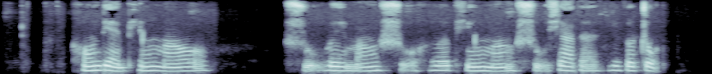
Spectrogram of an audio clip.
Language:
Chinese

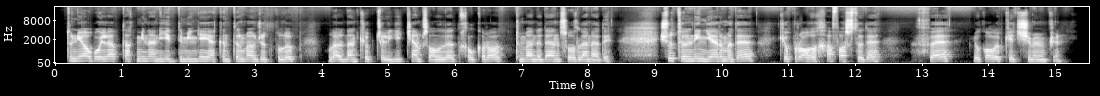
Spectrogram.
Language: Uzbek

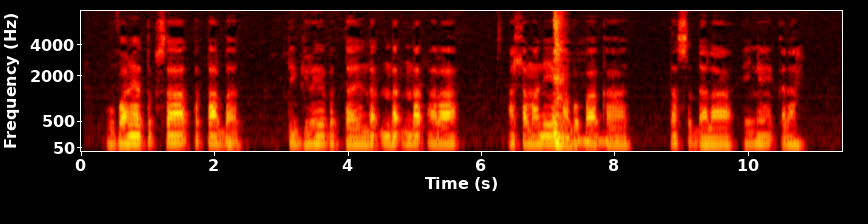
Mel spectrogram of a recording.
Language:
Mada (Cameroon)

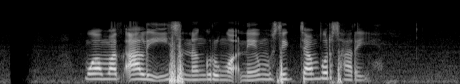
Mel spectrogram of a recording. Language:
Javanese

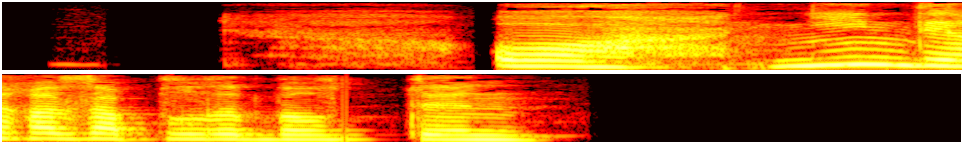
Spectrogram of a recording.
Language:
Bashkir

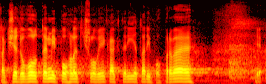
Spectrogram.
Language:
Czech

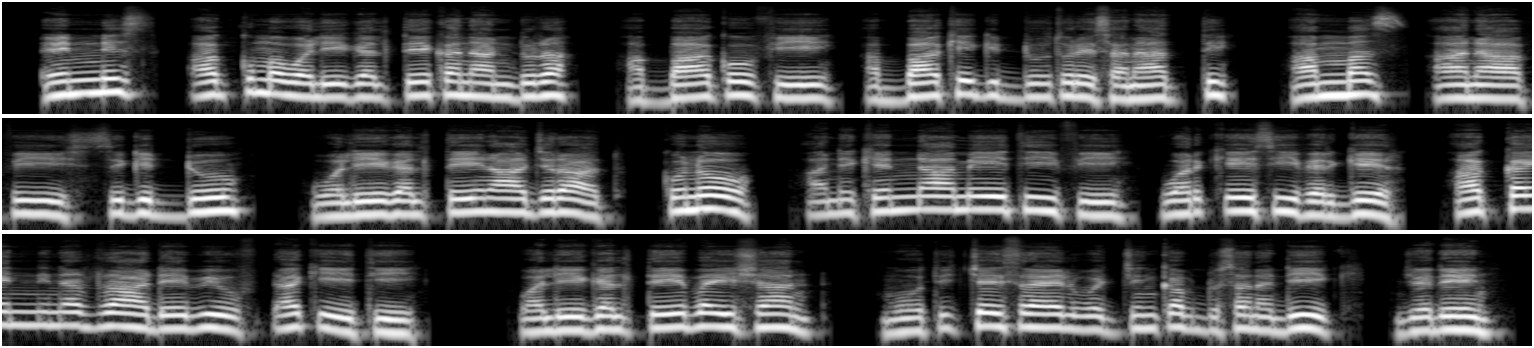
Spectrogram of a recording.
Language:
Oromo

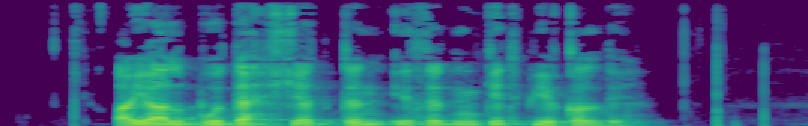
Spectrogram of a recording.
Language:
Uyghur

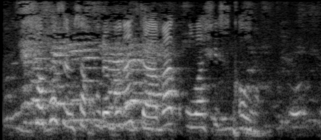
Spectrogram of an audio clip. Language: Georgian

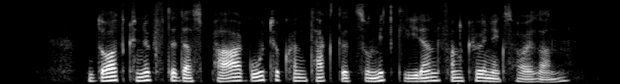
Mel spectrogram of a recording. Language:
German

